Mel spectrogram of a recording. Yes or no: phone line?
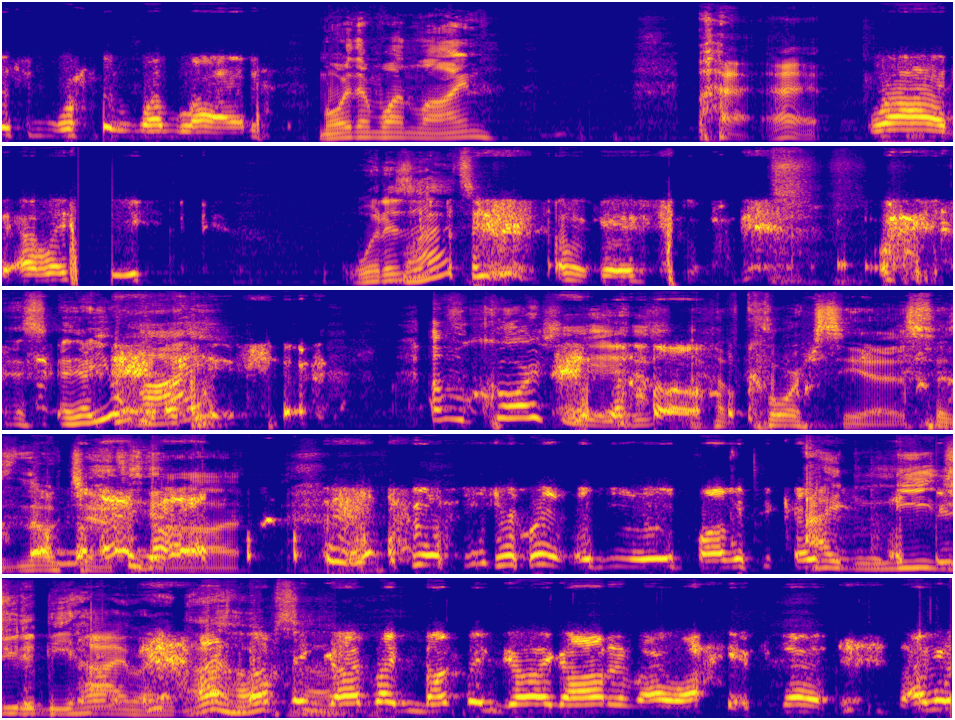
yes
